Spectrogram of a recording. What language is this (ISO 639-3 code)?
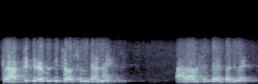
ori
